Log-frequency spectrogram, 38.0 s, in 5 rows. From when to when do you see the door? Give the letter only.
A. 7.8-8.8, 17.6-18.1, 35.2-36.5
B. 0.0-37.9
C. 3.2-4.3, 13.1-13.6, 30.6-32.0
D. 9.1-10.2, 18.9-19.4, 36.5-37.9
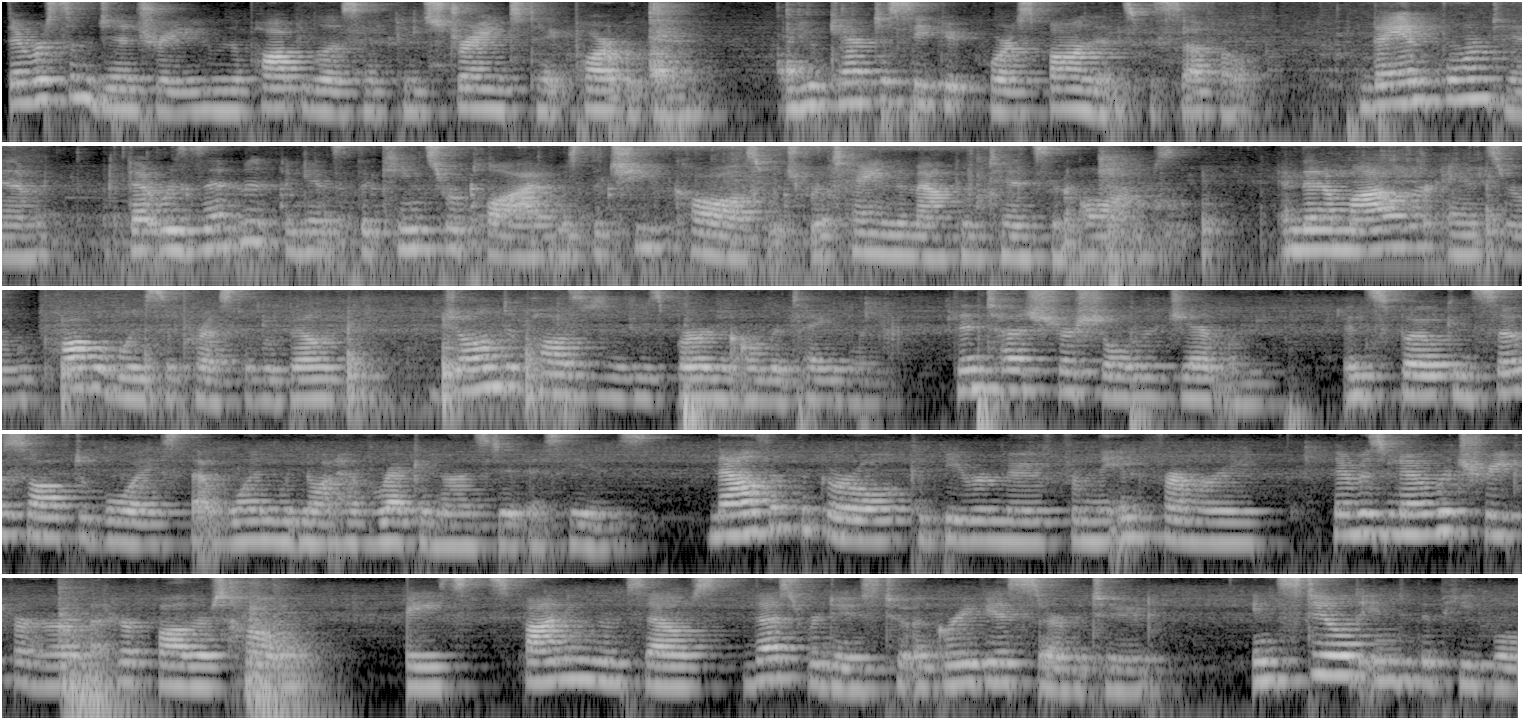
C.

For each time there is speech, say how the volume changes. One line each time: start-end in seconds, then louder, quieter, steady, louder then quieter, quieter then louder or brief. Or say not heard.
0.0-37.9 steady.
